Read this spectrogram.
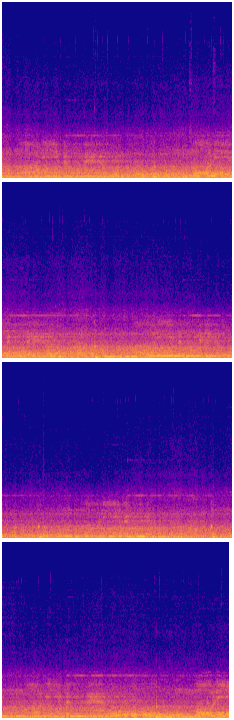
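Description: Tyres rumble steadily on a paved road.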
